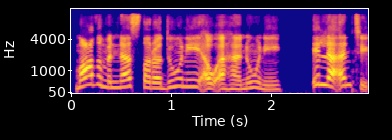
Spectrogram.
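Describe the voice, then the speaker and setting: A woman voicing a wealthy older man disguised as a beggar, speaking calmly and earnestly. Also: sits high, racing, no room sound, clean studio sound, pitched above the performer's own voice, full character voice. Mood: calm, weary.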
